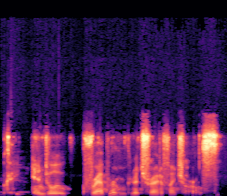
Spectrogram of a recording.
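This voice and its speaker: A man's voice: medium pitch, moderate pace, sharp tone, soft background music, natural voice. A man playing a feisty, grumbling teenage schoolboy in an amateur table read. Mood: grumbling, urgent. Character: feisty, grumbling male teenage student eager to fight. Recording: distant from the mic.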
